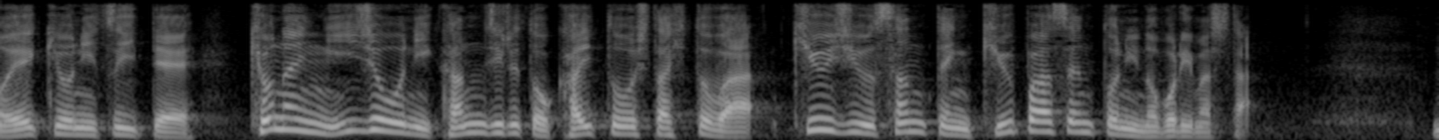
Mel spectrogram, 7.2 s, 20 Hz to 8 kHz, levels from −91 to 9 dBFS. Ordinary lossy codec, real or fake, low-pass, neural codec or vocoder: none; real; 7.2 kHz; none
